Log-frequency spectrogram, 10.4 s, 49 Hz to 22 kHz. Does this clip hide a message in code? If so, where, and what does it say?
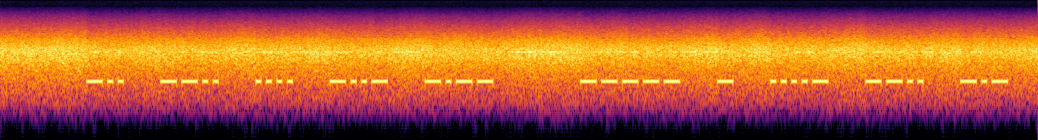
Yes: Morse code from 0.8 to 10.1 s, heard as a keyed tone, machine-sent, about 23 wpm, spaced as for 15 wpm, 630 Hz, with radio static. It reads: DZHXY 0T4ZK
